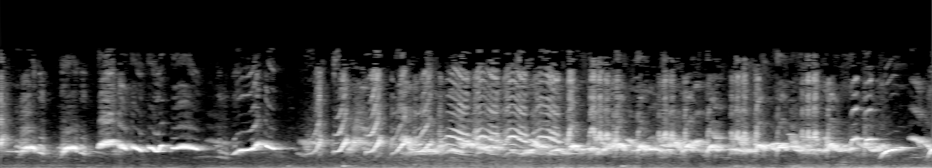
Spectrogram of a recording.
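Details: Female Chinese hwamei singing with a male behind her, kept bird: opening slow whistled notes give way to a fast, dense, continuous warble of rapid trills and varied whistles.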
